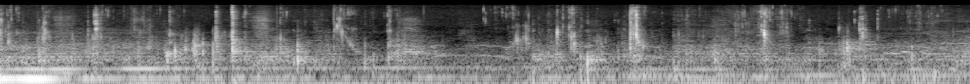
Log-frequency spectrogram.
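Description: A person chewing a mouthful of rice, dal and fried vegetables close to the microphone: irregular wet smacks and mouth clicks, with a low steady hum underneath.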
